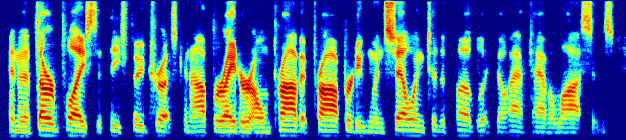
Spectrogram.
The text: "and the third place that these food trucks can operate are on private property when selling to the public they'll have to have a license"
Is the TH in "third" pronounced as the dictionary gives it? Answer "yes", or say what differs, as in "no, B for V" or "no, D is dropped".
yes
